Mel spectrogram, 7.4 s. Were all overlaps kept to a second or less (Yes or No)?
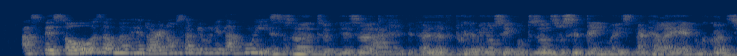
Yes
